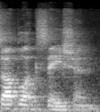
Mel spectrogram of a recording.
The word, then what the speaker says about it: subluxation: for what it means and this word is pronounced subluxation so I want to explain exactly what that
